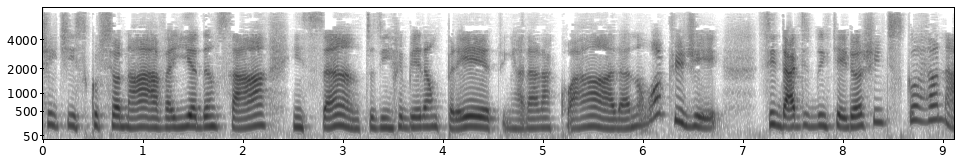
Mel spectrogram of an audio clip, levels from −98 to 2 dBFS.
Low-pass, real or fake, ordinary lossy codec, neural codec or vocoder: 7.2 kHz; fake; MP3, 32 kbps; codec, 16 kHz, about 1 kbps, DyCAST, with the encoder's durations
